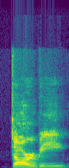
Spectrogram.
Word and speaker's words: Derby: probably d-e-r-b-y again yeah there's a town here called Darby but it's spelled Derby d-e-r-b-y do you pronounce it Darby so then if you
